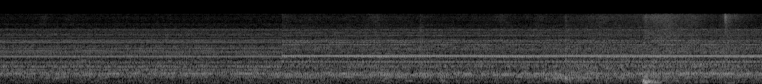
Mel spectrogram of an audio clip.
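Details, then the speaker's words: Commodore Amiga 500 stored 25 years, powered on with its old hard drive fitted: fan hiss, then steady high drive whir with no seek clicks; hangs at boot, loose connector suspected, not confirmed. "so i think we can assume that it is not going to boot up no it's hung up"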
